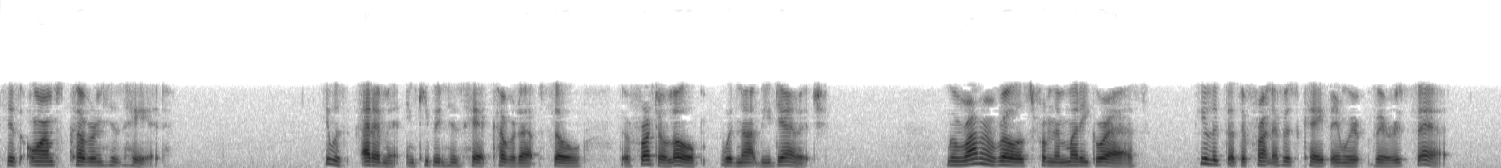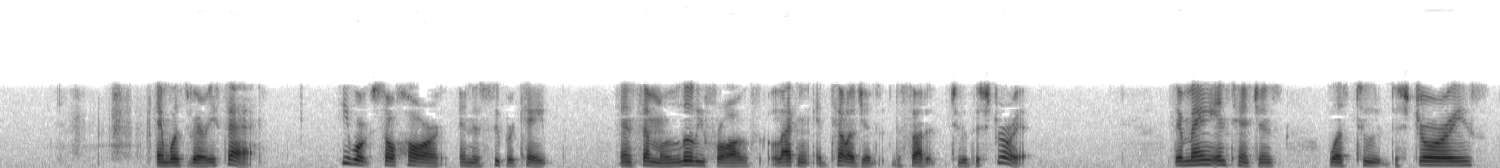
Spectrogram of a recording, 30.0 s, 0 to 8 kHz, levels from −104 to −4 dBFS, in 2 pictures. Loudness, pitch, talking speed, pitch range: -26 LUFS, 165 Hz, 140 wpm, 150-180 Hz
